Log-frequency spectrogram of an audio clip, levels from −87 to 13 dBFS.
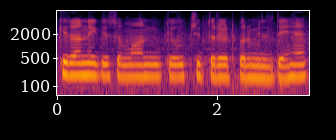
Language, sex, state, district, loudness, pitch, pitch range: Hindi, female, Haryana, Jhajjar, -16 LUFS, 175 Hz, 170-180 Hz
